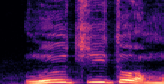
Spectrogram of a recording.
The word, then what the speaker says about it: 鬼餅: 沖縄方言ではムーチーとは餅のことです。沖縄では漢字で鬼餅と書いてムーチーと呼びます。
